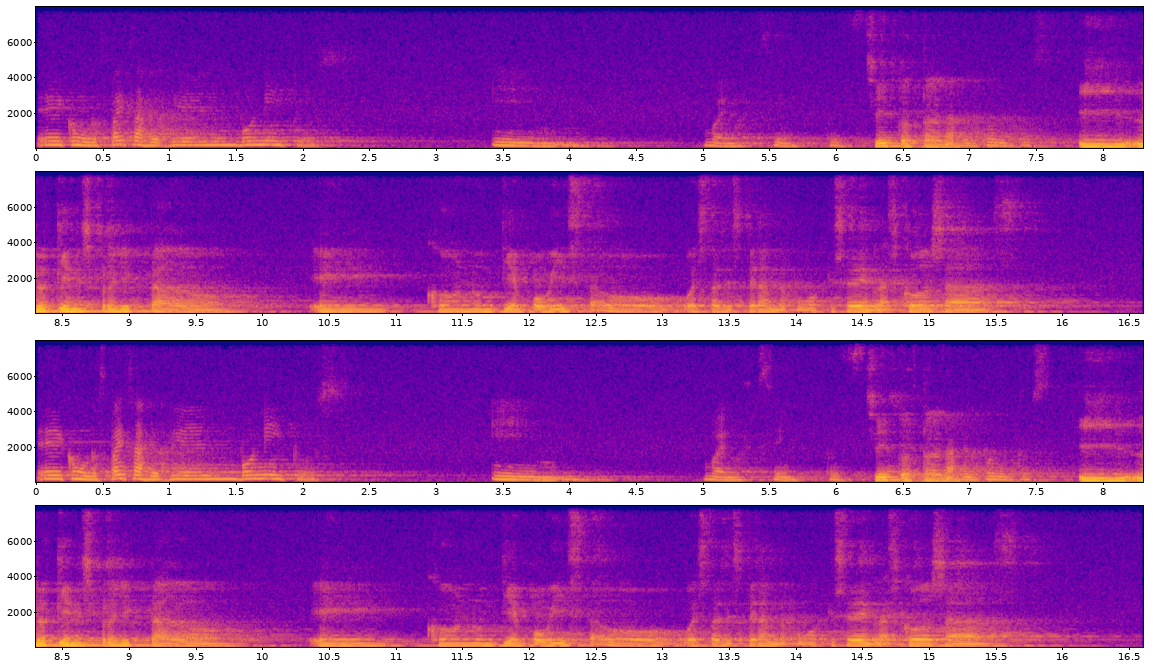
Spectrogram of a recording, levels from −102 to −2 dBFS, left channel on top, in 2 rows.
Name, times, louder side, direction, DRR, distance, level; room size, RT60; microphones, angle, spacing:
voice 1, 0.0-2.1 3.4-4.2 5.0-7.5 14.6-14.8, right 1 dB, 40° right, 4 dB, 1.2 m, -30 dB
voice 2, 6.2-6.9 7.8-9.7 10.3-11.0 11.2-15.6, equal, 5° left, 2 dB, 1.1 m, -23 dB
29.0 x 28.0 x 4.9 m, 2.6 s
head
